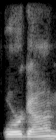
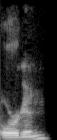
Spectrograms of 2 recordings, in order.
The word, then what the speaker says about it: Oregon: word it's PR as the A4 mentioned it's pronounced Oregon not organ uh what ipas are on draft uh Cheryl's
